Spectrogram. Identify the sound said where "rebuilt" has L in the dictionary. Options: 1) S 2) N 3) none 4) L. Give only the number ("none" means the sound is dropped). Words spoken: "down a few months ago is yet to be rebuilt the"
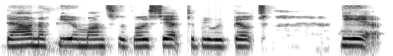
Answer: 4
